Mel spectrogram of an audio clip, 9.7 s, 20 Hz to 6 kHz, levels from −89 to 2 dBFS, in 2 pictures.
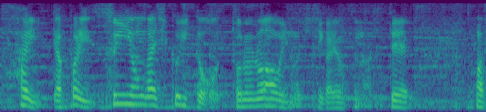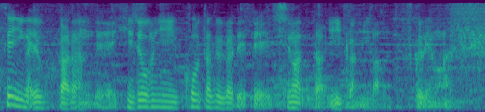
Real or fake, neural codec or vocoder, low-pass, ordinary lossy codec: fake; vocoder, 22.05 kHz, 80 mel bands, HiFi-GAN; 5.4 kHz; none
